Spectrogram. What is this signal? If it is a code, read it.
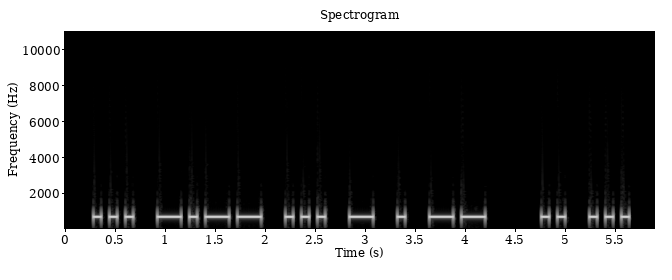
Morse code, heard as a keyed tone, about 15 wpm, 700 Hz. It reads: SYSTEM IS
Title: Sentences from Top 1000 Words - Review Part 3 - 15wpm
